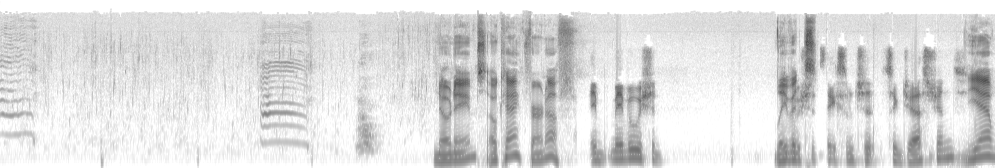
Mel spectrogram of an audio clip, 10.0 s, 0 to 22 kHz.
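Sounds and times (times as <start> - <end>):
cat meowing: 0.0 - 0.4, 2.6 - 3.2
speech: 4.4 - 6.7, 7.8 - 9.9.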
